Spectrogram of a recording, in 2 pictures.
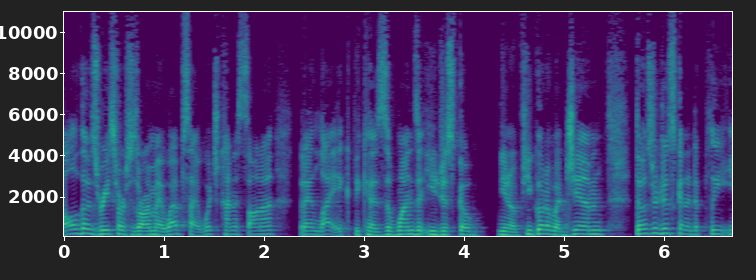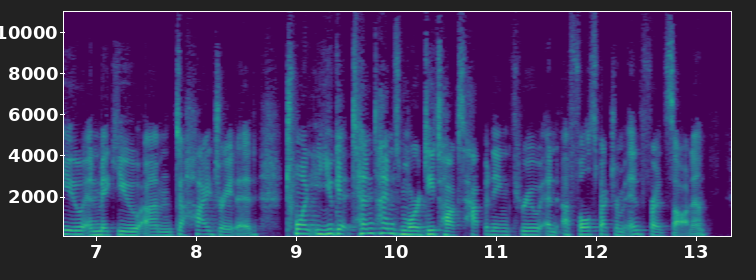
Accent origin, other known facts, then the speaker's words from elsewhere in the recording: California, United States; I'm from Northern California myself, so hi. I don't live there now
